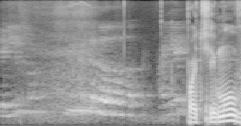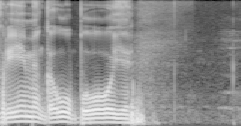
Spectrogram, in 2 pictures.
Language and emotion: Russian, sad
